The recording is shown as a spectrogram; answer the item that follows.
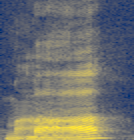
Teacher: So you go down, you go up.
